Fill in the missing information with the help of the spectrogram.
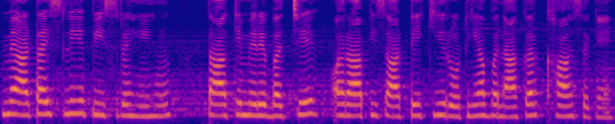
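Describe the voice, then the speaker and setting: A woman's voice: high voice, flat delivery, a bit bright, faint music behind. A woman reading a tearful dying mother. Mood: tender, tearful. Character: dying young mother, tender and resigned.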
